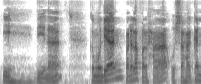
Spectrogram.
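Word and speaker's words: اهدنا: Maka kita baca di sini bukan uhdina tapi ihdina.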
